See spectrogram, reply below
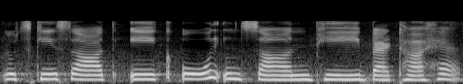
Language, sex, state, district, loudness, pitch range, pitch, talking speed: Hindi, female, Punjab, Fazilka, -14 LUFS, 215-245 Hz, 225 Hz, 105 wpm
